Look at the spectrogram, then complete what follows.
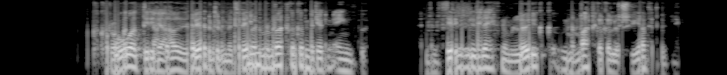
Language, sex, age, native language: Icelandic, male, 30-39, Icelandic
